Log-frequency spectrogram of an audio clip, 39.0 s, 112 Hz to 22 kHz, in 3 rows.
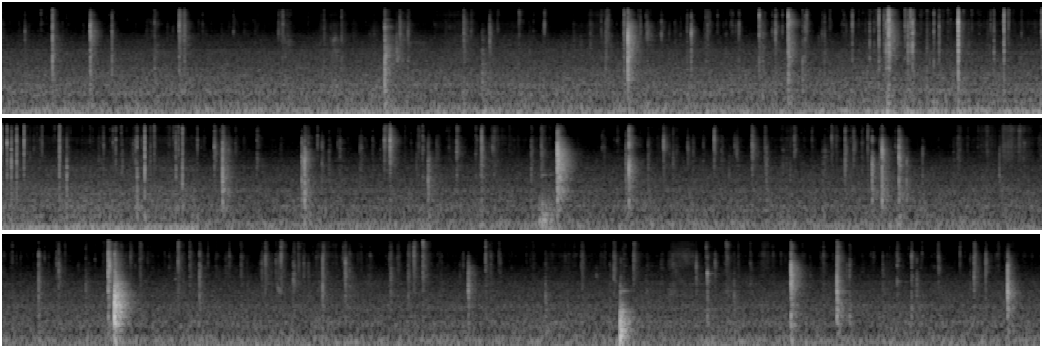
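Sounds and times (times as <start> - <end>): wood fire crackling and popping: 0.0 - 38.9
low rumble: 10.6 - 15.4.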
